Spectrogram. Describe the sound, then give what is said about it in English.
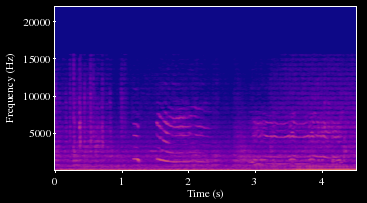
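A protective mother wolf growls low and steadily, the rumble swelling louder toward the end, while higher whining, honk-like cries rise and fall over it. No one speaks. “Not a puppy, a wolf. What now? He's a wolf. And that is its incredibly protective mother.”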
